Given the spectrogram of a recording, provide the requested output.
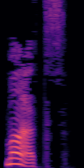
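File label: "mutts", British English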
